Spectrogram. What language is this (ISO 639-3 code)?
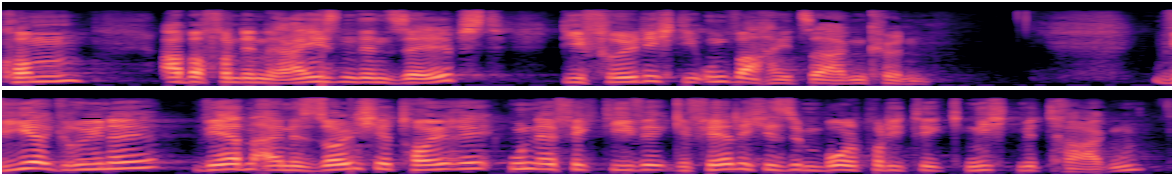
deu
